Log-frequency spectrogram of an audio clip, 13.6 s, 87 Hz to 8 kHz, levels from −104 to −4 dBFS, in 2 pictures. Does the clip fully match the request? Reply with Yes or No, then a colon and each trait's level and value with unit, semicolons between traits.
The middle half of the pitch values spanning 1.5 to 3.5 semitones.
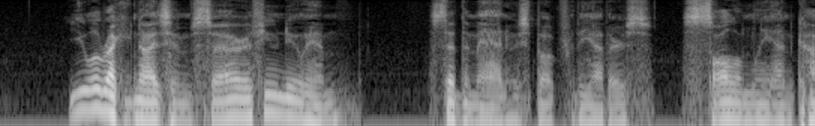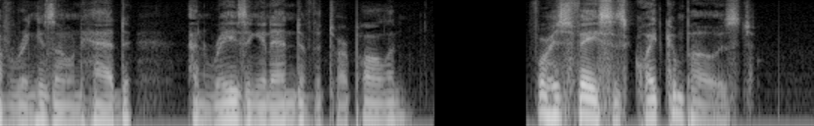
Yes: average, 2.8 semitones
